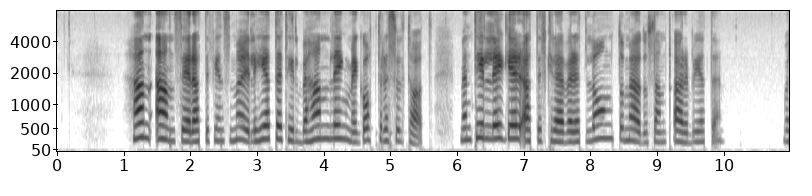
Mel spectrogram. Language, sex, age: Swedish, female, 23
